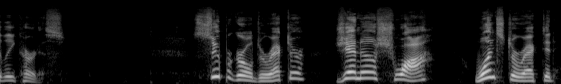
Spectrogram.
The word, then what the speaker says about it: Szwarc: That's his first name, pronounced Gino, the T is silent, Gino Schwa, SZWARC, as in cat.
